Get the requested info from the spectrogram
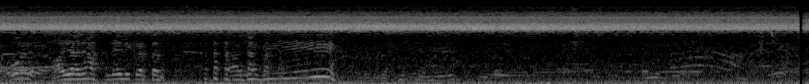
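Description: A steady, high-pitched insect drone, with faint voices of people talking underneath.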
